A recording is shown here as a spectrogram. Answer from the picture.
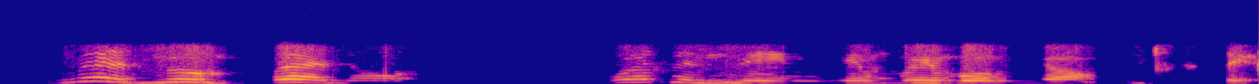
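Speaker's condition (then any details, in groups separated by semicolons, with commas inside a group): Cerebral palsy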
